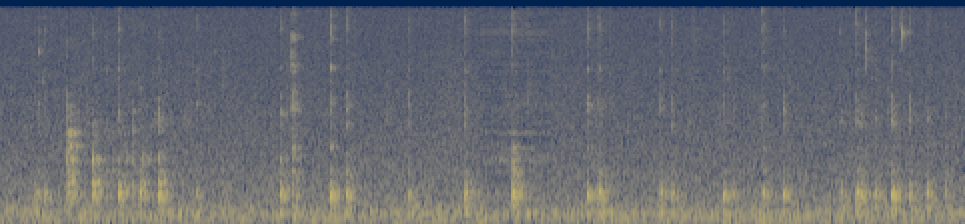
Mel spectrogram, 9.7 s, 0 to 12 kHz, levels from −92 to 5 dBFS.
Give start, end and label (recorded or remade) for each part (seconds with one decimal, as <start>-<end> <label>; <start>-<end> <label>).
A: 0.0-4.8 recorded; 4.8-5.5 remade; 5.5-9.7 recorded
